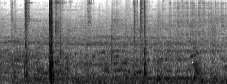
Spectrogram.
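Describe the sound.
A coin-operated air hockey machine in play at a family fun center: a few sharp, irregular clacks of mallets striking the puck ring out over a steady, airy hum and a murmur of background voices.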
